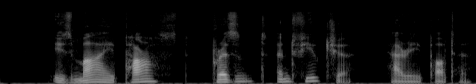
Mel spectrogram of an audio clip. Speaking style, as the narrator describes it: said Riddle softly

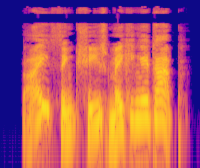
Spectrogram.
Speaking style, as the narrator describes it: Ataba snapped

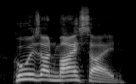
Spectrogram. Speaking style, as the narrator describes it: shouted

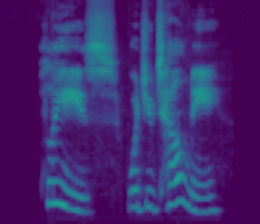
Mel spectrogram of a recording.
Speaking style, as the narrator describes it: said Alice, a little timidly, for she was not quite sure whether it was good manners for her to speak first

